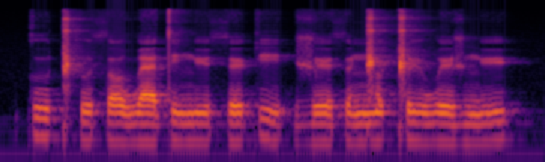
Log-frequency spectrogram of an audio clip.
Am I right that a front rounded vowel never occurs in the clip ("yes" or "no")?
no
